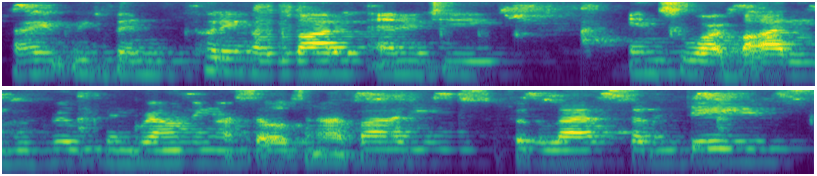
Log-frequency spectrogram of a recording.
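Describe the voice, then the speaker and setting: A woman leading a guided group meditation in an unhurried, soothing way, pausing often between phrases. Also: fairly low pitch, completely flat delivery, vocal fry. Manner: unhurried, soothing instruction with pauses and check-in tags. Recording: roomy echo with music behind.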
